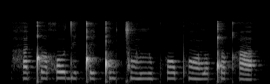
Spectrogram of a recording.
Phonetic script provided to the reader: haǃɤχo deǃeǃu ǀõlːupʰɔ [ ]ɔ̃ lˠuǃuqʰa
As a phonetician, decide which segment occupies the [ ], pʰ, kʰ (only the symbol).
pʰ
